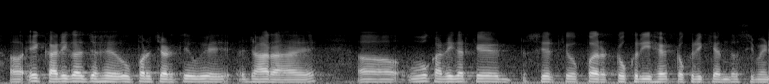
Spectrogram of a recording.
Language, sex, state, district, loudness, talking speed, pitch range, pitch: Hindi, male, Chhattisgarh, Kabirdham, -16 LUFS, 200 wpm, 120-130 Hz, 125 Hz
